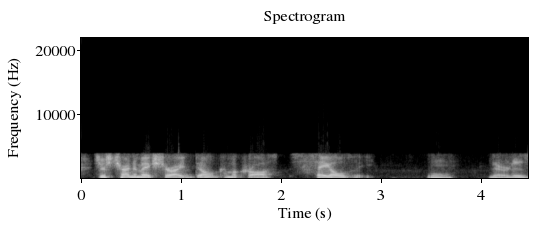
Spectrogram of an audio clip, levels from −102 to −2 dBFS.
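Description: From start to finish, the speech carries Speex codec damage, and it is plainly audible. Speex is a CELP coder. It models the vocal tract with a filter and drives it with a coded excitation signal. Here the excitation gets too few bits. The speech sounds noisy and hoarse. The degree of damage fits a low Speex setting of around 11 kbps.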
